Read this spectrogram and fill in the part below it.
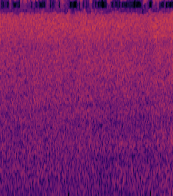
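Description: Forceful waterfall water rushes in a dense, unbroken roar, loud and close, with no voices over it.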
